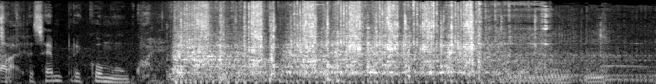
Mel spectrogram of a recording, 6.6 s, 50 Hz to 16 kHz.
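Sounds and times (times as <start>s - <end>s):
restored 1951 two-stroke scooter kick-started: 1.7s - 6.4s.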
